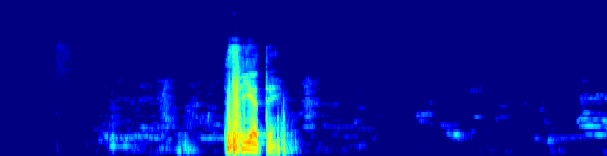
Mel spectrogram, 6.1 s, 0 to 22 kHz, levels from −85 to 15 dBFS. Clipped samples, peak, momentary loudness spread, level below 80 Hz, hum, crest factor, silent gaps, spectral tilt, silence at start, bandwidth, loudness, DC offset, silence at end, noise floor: under 0.1%; -2 dBFS; 18 LU; -62 dBFS; none; 24 dB; none; -6.5 dB/octave; 2.25 s; 8.8 kHz; -19 LUFS; under 0.1%; 3.25 s; -84 dBFS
